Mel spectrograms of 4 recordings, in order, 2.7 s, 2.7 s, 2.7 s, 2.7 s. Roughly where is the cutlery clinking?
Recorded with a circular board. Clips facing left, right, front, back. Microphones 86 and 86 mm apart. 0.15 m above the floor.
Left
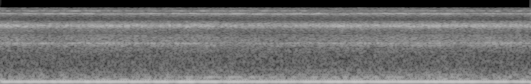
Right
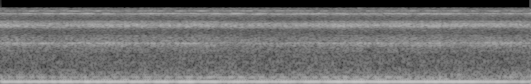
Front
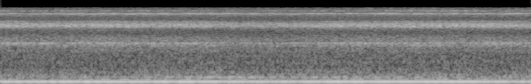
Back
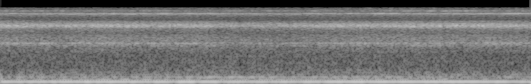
I don't hear cutlery clinking.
